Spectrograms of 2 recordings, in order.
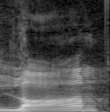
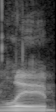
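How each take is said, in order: First: The name has a Vietnamese-sounding pronunciation. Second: The name is read like English spelling. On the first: The speaker calls it right. "but it's actually Lam" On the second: The speaker calls it wrong. "spelled L A M, so a lot of people are saying Lam"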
